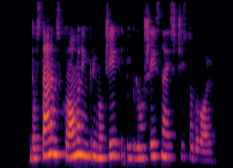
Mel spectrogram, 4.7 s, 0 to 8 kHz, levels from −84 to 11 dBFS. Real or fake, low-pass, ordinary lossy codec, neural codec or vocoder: fake; none; none; codec, 16 kHz, 8 kbps, FreqCodec, smaller model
